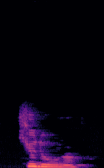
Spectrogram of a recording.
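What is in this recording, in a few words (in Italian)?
"Chiuduno", Italian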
